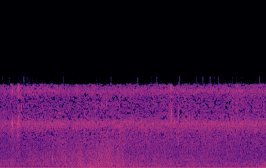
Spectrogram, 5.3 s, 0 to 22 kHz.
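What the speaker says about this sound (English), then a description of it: "Storm's died down." A thunderstorm with rain in the video game The Witcher 3 gives a continuous hiss of rainfall over a low, steady rumble, even in loudness and fairly subdued.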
